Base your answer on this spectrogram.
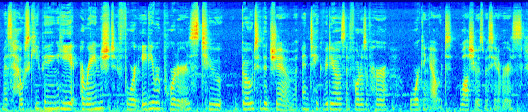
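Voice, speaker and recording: Chatty young woman with a low voice. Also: level tone, a little slow, noisy background. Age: 20s. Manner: chatty, with asides muttered under her breath. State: slightly stuffed up. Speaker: vlogger, former pageant contestant. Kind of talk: casual chat to camera.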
